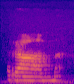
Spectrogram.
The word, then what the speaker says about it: Ram: And our syllable is going to be Ram with a little rolled R.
